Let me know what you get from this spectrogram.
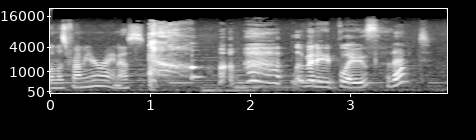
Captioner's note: Jordan laughs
